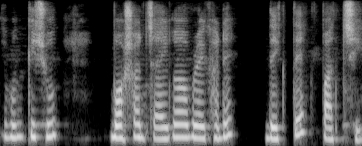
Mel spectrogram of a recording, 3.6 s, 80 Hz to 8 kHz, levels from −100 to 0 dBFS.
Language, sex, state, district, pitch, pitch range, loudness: Bengali, female, West Bengal, Malda, 255 Hz, 235-270 Hz, -20 LUFS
